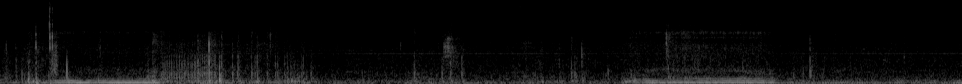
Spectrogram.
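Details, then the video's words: Small English Bulldog named Belchior snoring while asleep indoors: two low, harmonic, rasping snores about five seconds apart, each lasting roughly a second and a half, with quiet breathing noise between them. "Belchior Roncando"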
